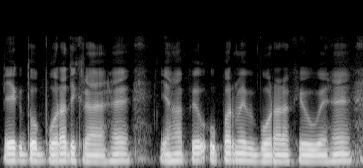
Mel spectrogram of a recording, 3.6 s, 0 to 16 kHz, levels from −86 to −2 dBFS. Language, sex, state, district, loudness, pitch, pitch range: Hindi, male, Jharkhand, Garhwa, -17 LUFS, 110 Hz, 105-115 Hz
